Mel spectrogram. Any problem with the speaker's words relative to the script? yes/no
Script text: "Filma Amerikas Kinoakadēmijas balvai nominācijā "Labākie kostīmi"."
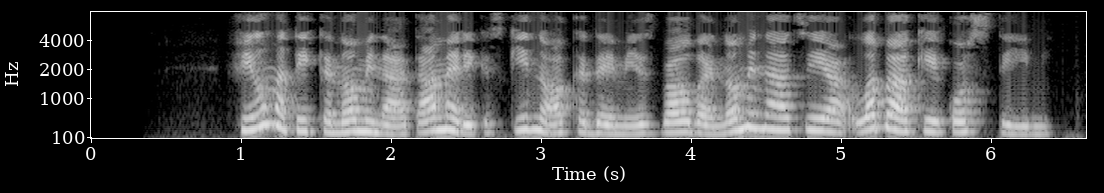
yes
